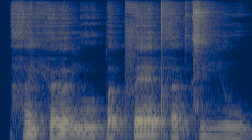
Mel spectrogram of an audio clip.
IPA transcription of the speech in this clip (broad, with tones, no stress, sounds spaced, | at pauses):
h ɐ˨˩ j h œː˨˧ ŋ uː˧ p ɐ˧ p̚ f ɛː˥ pʰ ɐ˨˥ k̚ t͡s iː˨ w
